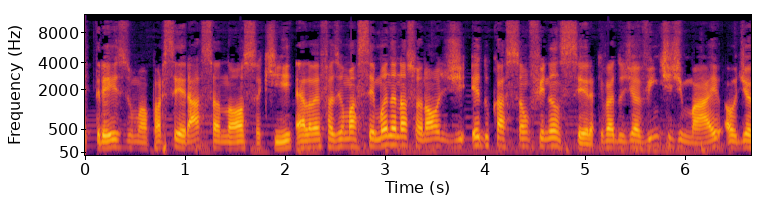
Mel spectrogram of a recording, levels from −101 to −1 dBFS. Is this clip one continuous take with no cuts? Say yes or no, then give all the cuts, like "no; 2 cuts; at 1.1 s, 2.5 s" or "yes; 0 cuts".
yes; 0 cuts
